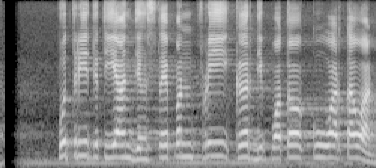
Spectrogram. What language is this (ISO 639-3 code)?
sun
